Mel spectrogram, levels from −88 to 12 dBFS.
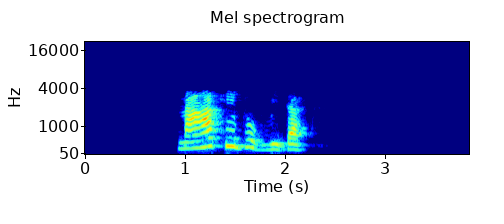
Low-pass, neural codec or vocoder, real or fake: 3.6 kHz; none; real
